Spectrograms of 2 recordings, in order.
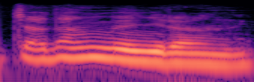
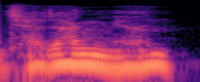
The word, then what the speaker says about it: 자장면: 근데 여러분 혹시 짜장면이라는 그 용어가 그 된소리라고 알고 있죠. 원래 국어식 발음은 자장면이거든요. 자장면.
